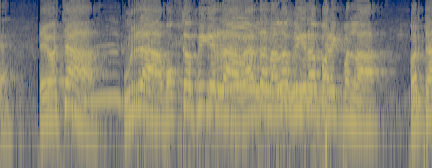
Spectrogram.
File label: Tamil Comedy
